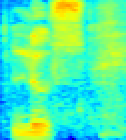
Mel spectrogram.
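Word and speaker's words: Luis: and it's spelled this way, like Lewis, but it's actually pronounced loose.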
